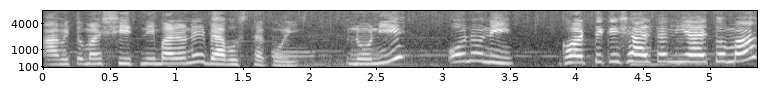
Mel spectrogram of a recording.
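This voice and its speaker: A woman plays a village mother in a cartoon fairy tale. Her voice is high, caring and practical. Light music runs beneath it. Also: lively intonation, fairly quick. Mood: caring, brisk.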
